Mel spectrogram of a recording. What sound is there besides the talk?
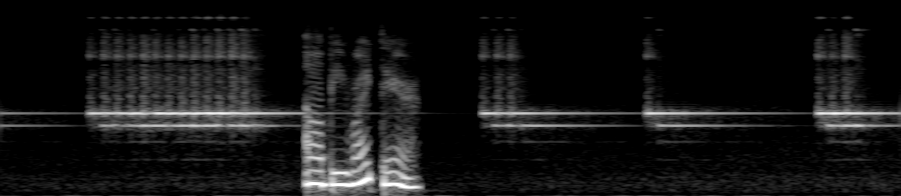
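doorbell ringing repeatedly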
